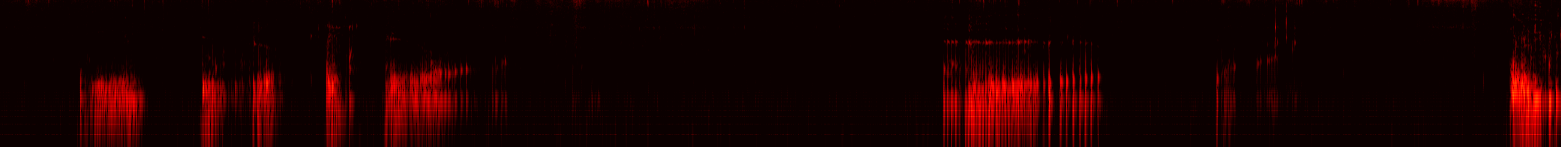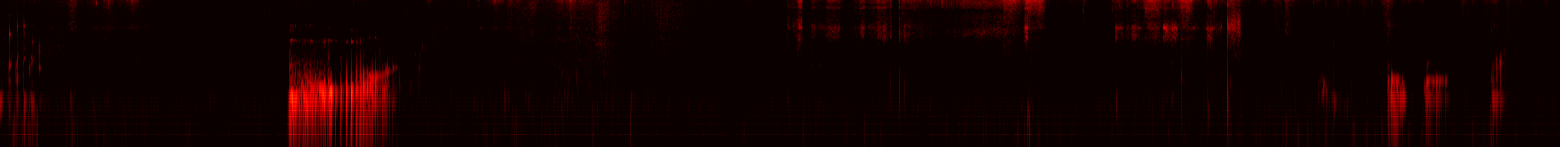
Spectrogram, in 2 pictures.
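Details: Adult male lying flat on his bed while hungry: irregular gurgling and rumbling bursts from an empty stomach, hunger borborygmi.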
